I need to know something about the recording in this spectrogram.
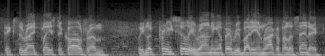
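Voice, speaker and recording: A man's voice: medium pitch, steady tone, fast, a bit bright, natural voice. Blunt, harried American police lieutenant played by a man. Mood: frustrated. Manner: clipped, blunt, terse. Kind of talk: 1940s-50s radio drama acting. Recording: dull, noisy vintage radio recording.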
